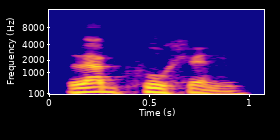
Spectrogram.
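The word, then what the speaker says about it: Lebkuchen: Lab kuhen. Khen. Kuhen. Khen means cake.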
